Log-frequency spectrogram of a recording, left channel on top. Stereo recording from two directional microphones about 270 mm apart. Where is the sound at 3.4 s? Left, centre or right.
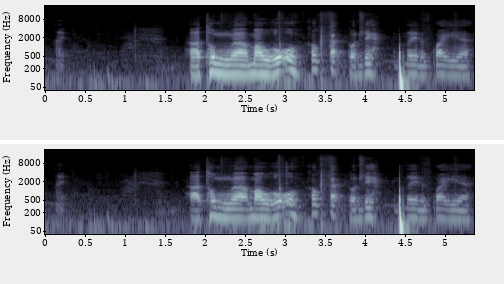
Centre.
